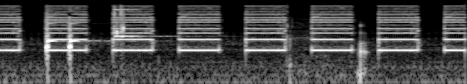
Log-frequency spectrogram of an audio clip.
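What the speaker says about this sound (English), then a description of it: "I hear the most annoying sound in the world. My alarm clock." Loud, close electronic alarm clock in a DDLC mod video game, beeping in eight evenly spaced bursts with brief gaps between, alone without talk.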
